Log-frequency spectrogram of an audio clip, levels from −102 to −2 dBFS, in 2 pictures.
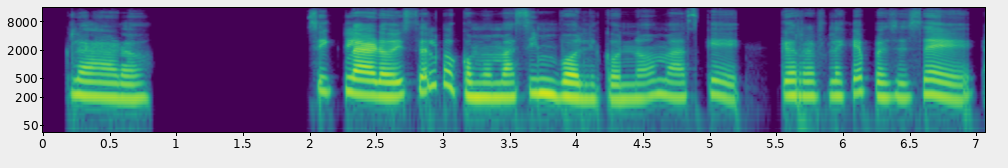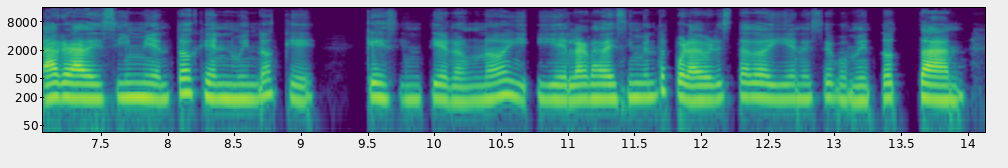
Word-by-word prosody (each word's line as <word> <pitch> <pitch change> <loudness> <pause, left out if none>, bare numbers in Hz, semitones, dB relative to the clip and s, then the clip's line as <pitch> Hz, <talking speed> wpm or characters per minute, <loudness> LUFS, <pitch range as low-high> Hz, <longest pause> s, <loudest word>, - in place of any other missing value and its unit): Claro. 200 -4 +1 1.2
Sí, 265 - -4
claro, 230 -6 +8
es 215 +6 +1
algo 350 +5 +1
como 200 -5 +2
más 200 +1 +1
simbólico, 205 -7 +3
¿no? 190 +4 -4
Más 205 -3 -4
que 210 -6 -4 0.3
que 220 0 +2
refleje, 215 +3 -2
pues, 205 -5 -2
ese 200 -2 0
agradecimiento 195 +3 +2
genuino 190 -1 -3
que 185 +1 -8 0.3
que 200 -1 -1
sintieron, 180 -2 -6
¿no? 190 +4 -1
Y 205 -6 -4
y 180 -1 -5
el 175 0 -1
agradecimiento 185 +4 -1
por 205 -8 0
haber 175 +1 +1
estado 200 +1 -4
ahí 185 -1 -3
en 185 - -5
ese 195 +2 -7
momento 175 +2 -5 0.2
tan, 185 0 +4
195 Hz, 140 wpm, -23 LUFS, 185-210 Hz, 1.2 s, claro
